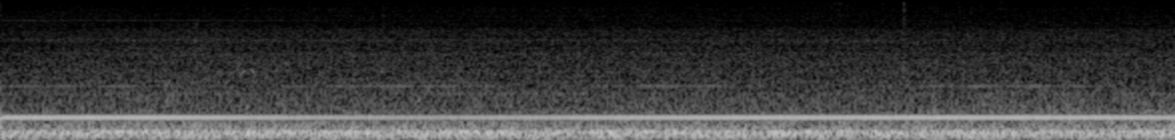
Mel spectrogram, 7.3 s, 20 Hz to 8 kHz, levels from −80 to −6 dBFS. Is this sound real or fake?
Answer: real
